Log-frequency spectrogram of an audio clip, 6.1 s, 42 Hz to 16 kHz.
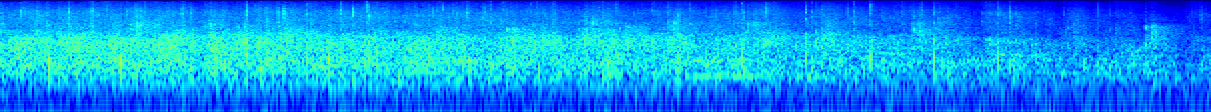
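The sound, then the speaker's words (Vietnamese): A big, sustained round of applause from a crowd at a Buddhist program for preschool children and children on 9 June 2018, praising the care shown to them, dense clapping staying loud throughout and easing only slightly toward the end. “Cho một tràng vỗ tay thật là lớn để tán dương sự thương tưởng này.”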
